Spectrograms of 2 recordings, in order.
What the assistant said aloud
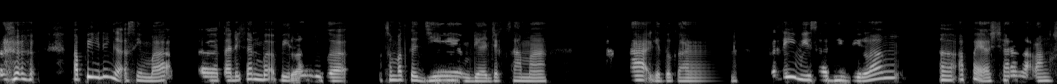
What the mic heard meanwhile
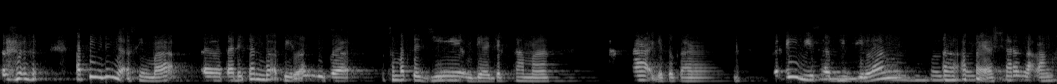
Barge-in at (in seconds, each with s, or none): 8.1 s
